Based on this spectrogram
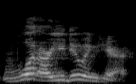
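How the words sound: It is said with amazed curiosity.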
